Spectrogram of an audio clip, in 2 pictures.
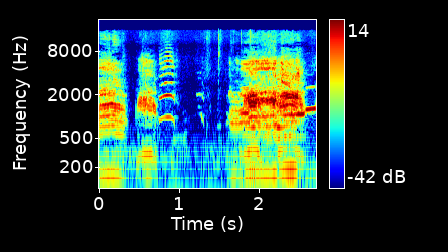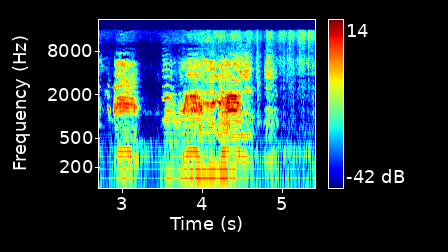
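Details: Two male and one female African geese in a backyard, calling after other waterbirds: loud harsh honks with rich harmonics, in bursts of about a second separated by short pauses, with a faint low steady hum throughout.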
